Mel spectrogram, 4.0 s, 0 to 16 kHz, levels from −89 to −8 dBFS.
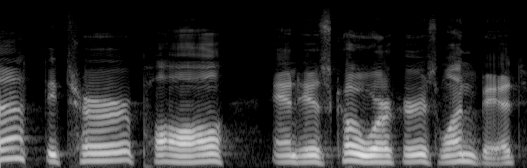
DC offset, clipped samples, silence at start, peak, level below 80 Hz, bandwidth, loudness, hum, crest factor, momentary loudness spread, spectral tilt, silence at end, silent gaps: under 0.1%; under 0.1%; 0 s; -12 dBFS; -72 dBFS; 9.8 kHz; -28 LUFS; none; 16 dB; 10 LU; -8.5 dB/octave; 0.1 s; none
